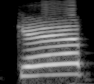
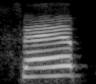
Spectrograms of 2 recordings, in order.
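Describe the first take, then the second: First: Hard k opening on cap; hard C option. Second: Sap, cap begun with an s; soft s opening on sap; soft C option. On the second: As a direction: offer sap, opening on an s sound. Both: Shown as a demonstration. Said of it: "কে হবে না স হবে?".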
